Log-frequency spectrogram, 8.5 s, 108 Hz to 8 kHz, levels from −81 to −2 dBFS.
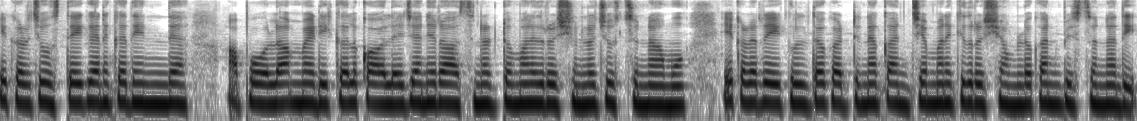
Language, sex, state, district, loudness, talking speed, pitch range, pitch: Telugu, female, Andhra Pradesh, Chittoor, -12 LUFS, 160 wpm, 200-210 Hz, 205 Hz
